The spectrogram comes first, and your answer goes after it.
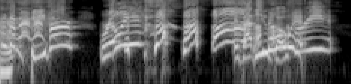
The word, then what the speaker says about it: Belvoir: It's pronounced beaver.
